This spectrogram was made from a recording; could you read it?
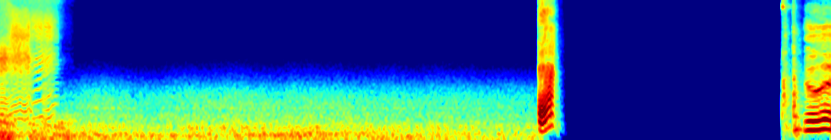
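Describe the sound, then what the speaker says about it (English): A cartoonish fart sound in the video game South Park: The Stick of Truth: a sustained, buzzy, sputtering blast lasting about five seconds, followed by a short sharp burst, silence, then a brief burst at the end. "Make your fart detonate behind me."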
